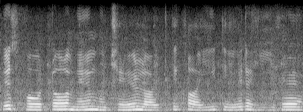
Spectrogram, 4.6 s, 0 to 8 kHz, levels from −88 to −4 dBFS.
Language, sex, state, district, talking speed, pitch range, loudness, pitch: Hindi, female, Madhya Pradesh, Katni, 120 wpm, 190-210 Hz, -15 LUFS, 200 Hz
